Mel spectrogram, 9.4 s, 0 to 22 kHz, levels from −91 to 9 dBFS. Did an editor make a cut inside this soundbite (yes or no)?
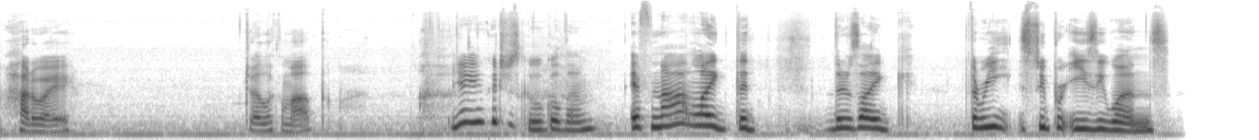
no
